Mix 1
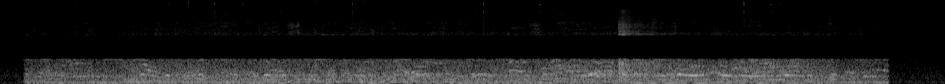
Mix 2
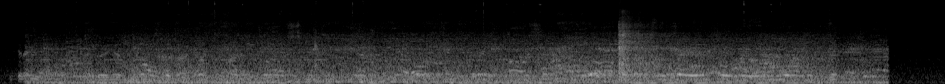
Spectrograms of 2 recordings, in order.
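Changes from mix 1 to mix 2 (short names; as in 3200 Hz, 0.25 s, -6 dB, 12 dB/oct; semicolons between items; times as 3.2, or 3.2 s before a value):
speech: entry -1.65 s; master: remove brick-wall FIR band-stop 1200–3900 Hz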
